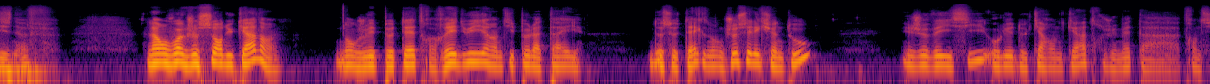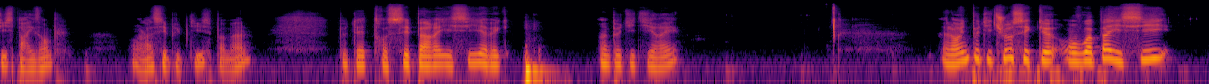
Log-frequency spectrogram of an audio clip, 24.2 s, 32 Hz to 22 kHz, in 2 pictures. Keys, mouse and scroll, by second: 0.1 KP_1, 0.3 KP_9, 5.9-8.4 drag, 10.5 click, 12.3 click, 16.4 click, 17.4 KP_Subtract, 19.4 click, 20.1 click, 20.5 click, 21.4 click, 23.9 click.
